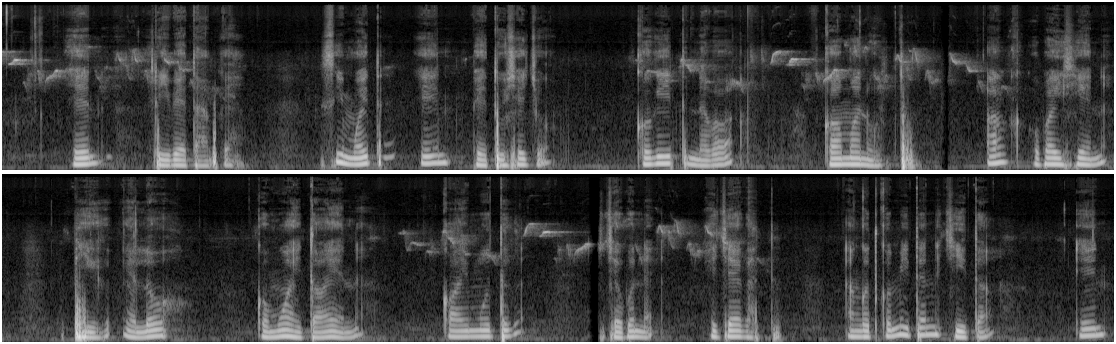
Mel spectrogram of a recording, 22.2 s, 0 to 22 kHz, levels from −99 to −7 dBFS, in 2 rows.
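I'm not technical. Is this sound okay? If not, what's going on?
No, not quite. It's speech that hiccups in a few spots because bits of it arrived late over the network.

From 6.91 to 7.25 s, just after "ko kiit", you'll hear repeated stalls, or stutter. The data kept showing up a little too slowly, so the player ran dry four times in that third of a second. Each time it filled in by holding onto the last sound, about a tenth of a second in total, the longest pause around 50 ms. Nothing is actually lost, but that stretch drags and sounds choppy.

There are also two short stalls from a late packet, one at 9.40 s and another at 16.99 s. In each case one chunk of audio simply wasn't there on time, so the player stretched the sound it already had until the chunk arrived, then carried on from exactly where it left off. The first hold lasts about 70 ms and the second close to 100 ms. You'll hear a sound drawn out a touch too long, maybe with a faint buzz or dip, but no missing speech.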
